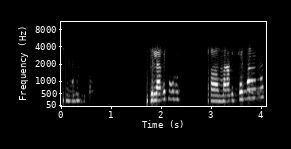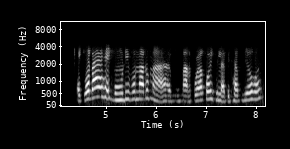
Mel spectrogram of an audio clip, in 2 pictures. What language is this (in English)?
Assamese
